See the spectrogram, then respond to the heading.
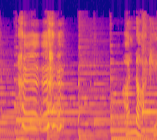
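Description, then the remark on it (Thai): A girl cries and wails loudly while being beaten with a switch by her stepmother, her voice quavering and rising in drawn-out sobs with a few abrupt breaks between bursts. “หมาตัวนั้นก็วิ่งเข้ามาเพราะได้ยินเสียงร้องไห้”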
